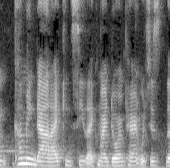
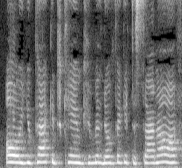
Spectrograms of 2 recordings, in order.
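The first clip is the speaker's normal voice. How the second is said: a higher, put-on cheerful voice for the dorm parent; 8 semitones higher than usual. Dorm parent reminding her to sign for the package, high and chirpy. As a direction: play the dorm parent calling out sweetly. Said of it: "my dorm parent was like".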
